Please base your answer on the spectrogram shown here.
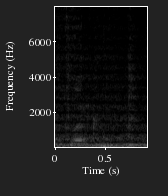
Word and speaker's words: Fluke: University law student uh Sandra uh fluk I think is actually how you pronounce it um because uh he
